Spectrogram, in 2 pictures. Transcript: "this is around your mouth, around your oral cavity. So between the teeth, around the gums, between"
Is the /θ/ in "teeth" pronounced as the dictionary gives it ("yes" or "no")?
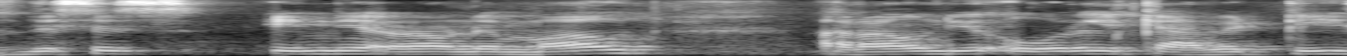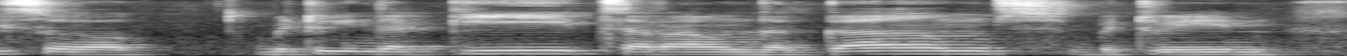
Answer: no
